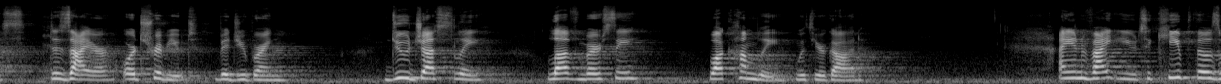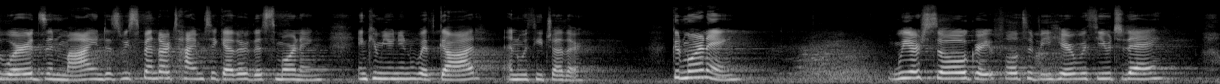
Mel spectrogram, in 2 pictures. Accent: Mulvane, Kansas, United States; I am from Mulvane, Kansas.

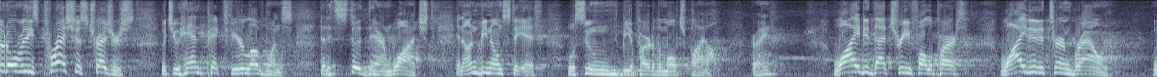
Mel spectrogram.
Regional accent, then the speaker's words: Western Prince Edward Island, Canada; I grew up on Western PEI

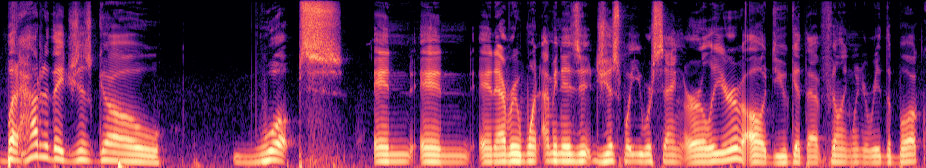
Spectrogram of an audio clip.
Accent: California, United States; I was raised in California

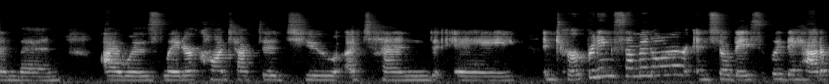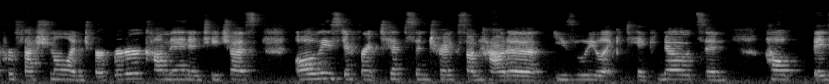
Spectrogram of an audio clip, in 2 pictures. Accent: Germany; I was born and raised in Germany, and so I grew up speaking German and English at the same time.

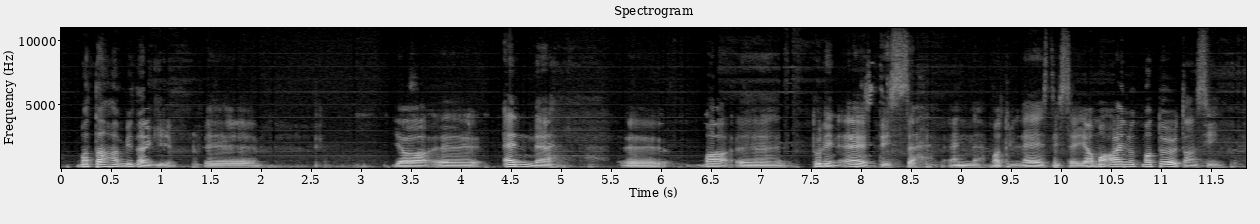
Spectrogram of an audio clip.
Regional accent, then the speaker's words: Turkey; Estonian is a second language; moved away as an adult; now in Estonia; ma olen pärit Türgist, aga mina olen kurt

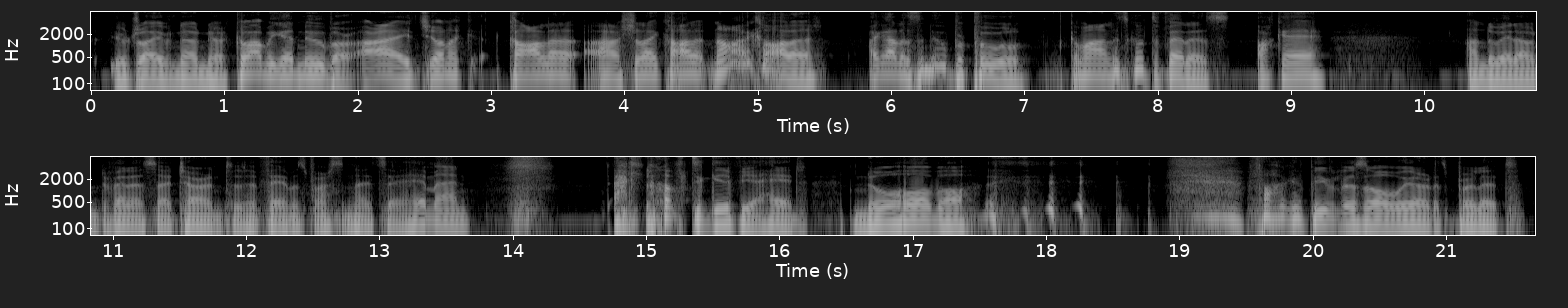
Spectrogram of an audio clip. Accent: Ireland; growing up in Ireland

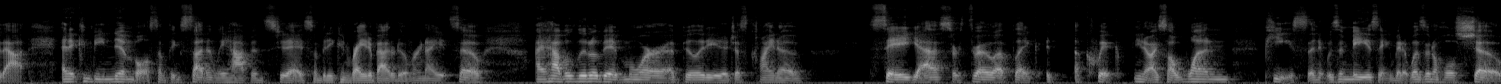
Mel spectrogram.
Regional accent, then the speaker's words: New York City, New York, United States; I grew up in New York City

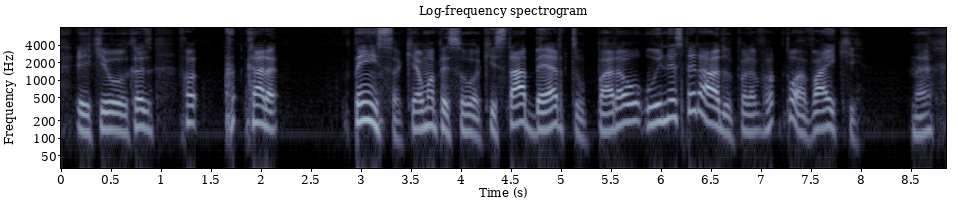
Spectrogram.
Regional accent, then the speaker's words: Brazil

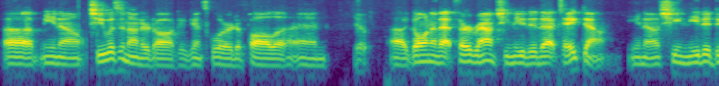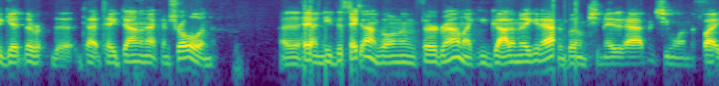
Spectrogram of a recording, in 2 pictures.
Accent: Indiana, United States; now in Dallas-Fort Worth, United States; I grew up in Indiana

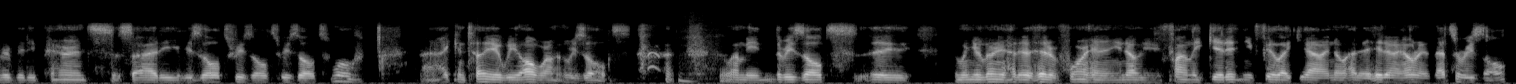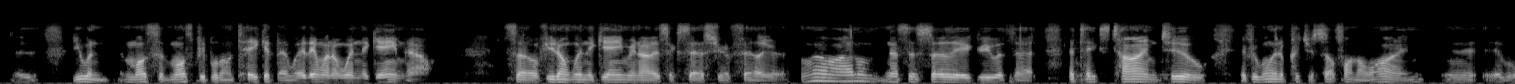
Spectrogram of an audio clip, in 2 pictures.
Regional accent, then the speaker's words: California, United States; growing up in California

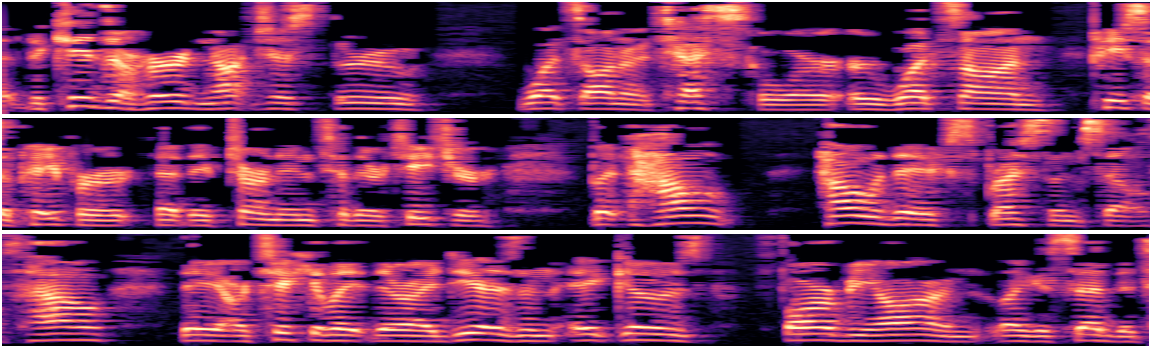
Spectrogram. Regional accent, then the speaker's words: Sacramento, California, United States; I'm 16 years old, still living here in Sacramento, California

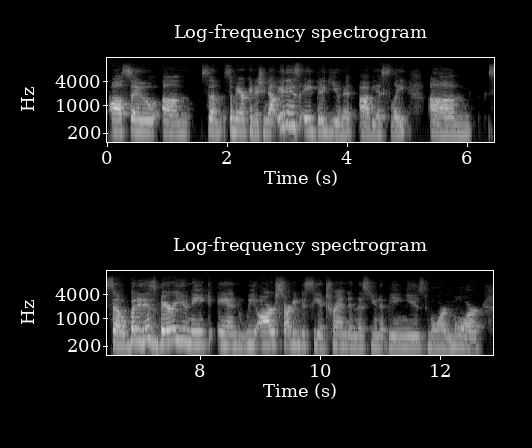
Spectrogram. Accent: Midwest, United States; growing up in the Midwest

